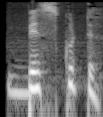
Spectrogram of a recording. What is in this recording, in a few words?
"biscuit", Punjabi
